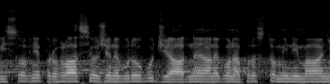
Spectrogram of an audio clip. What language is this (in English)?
Czech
